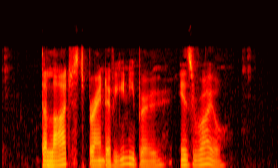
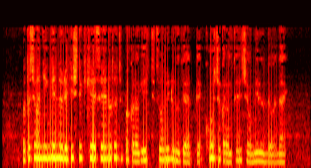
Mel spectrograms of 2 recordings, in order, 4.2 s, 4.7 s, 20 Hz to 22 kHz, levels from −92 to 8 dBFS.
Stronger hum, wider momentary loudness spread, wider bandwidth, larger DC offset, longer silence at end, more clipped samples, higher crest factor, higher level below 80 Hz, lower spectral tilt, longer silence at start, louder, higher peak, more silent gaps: neither; about the same, 10 LU vs 11 LU; second, 7.2 kHz vs 11.5 kHz; neither; first, 0.8 s vs 0.4 s; neither; first, 22 dB vs 16 dB; second, -64 dBFS vs -48 dBFS; about the same, -4.5 dB/octave vs -4.5 dB/octave; first, 0.65 s vs 0.35 s; second, -30 LUFS vs -23 LUFS; second, -10 dBFS vs -6 dBFS; neither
